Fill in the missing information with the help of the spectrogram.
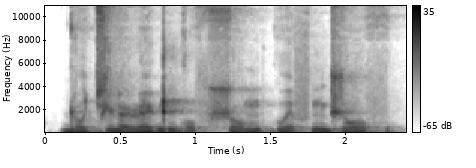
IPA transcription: ɖo˦˥t͡ɕə˥˩ɳə˧ ɭe˦˥ɖŋɡo˩f ʂo˦˥m kʷe˥˩f nd͡ʒo˥˧f

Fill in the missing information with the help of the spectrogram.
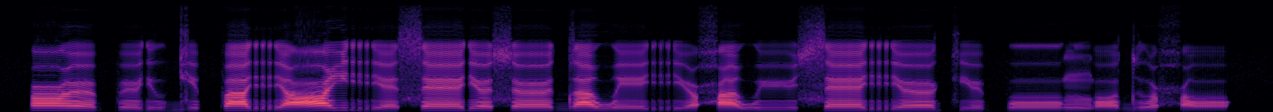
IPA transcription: ʕœː˦˨pø˨ ɾʲu˨ɡʲe˨pa˦rʲa˧ ʕi˦rʲɛ˨ sɛː˦ɾʲœ˦sœː˦ da˦we˨rʲø˨ ħa˧wyː˧sɛː˦ rʲœː˦kʲø˧ poː˧ ŋɔ˨˦du˦ ħɔ˨

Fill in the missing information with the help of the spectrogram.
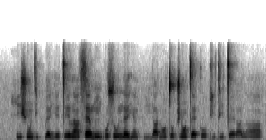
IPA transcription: hi˧ʃũ˧di˨ɡ͡bɛ˨ je˨te˨˦lã˧ sɛ˦mĩ˧bu˦ su˦nɛ˧jɛ̃˨ k͡pi˨ja˧ɡɔ̃˧to˧ d͡ʒɔ̃˦tɛ˧ko˨ ɡi˨di˧ tɛ˨ɾa˨ lã˨˦

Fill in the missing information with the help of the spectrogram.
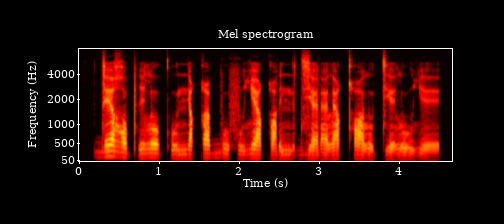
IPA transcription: deʁopʼi lokʼunʲæqi bufu ʎæqɒɾinʲɒd zʲæɾælæ qʰɒlu tʲe luʎe

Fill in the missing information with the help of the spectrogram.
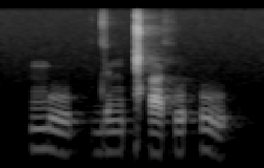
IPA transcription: mu | dønǁʰaxuhu

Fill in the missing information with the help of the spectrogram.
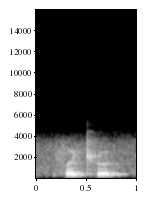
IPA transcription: fɐ˨jkʰɵ˥t̚

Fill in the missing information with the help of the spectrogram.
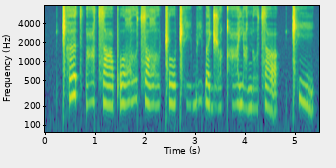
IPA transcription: ǁʰɐ t͡sʼɑ̤ t͡sɑpʼo ʁo̤t͡sɒʁo̤ ǁoǁʰi̤ bi̤ɓɐd͡ʒo̤ qʰɑ̤jɑ̤ no̤t͡sɑ | ǁʰi

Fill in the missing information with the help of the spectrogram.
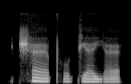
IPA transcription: t͡ʃʰæpʰo kʲæjæ

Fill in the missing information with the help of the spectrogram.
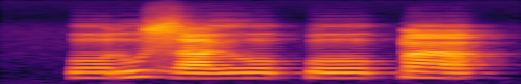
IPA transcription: o˨ɾu˦za˨ ɣo˨k͡poː˨ k͡pã˨

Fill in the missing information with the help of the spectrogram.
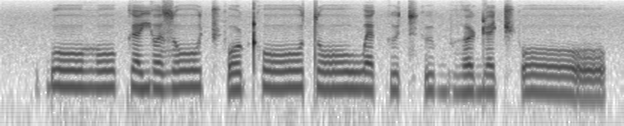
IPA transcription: ɓoː ɦoːkɛjəzoː t͡ʃʼo ʈʰoː toːwɛkʉ t͡sʼʉbʱəɖɛ t͡ʃʼoː

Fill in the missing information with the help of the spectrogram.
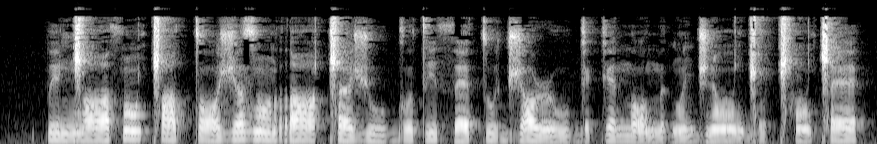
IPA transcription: pɪ ŋ͡ǁɑθɔ̃ǁɑ tɔʒʌzɔ̃ rɑǁɜ ʒu ɡʊti θɛtud͡ʒɒ ɹuɡɛkɛ nɔnəɡɔ̃ d͡ʒɑ̃ɡ͡ǁʊǁʰɑ̃ǁɛ

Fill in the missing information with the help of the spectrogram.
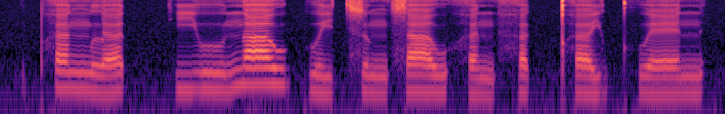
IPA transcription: pʰɐ˧ŋlɐ˨˥t̚ | juː˨n̪aː˥wkʷe˨˩j t͡sʊ˨˩ŋ saː˨whɐ˨˩nhɐ˨k̚ pʰɐ˨j kʷʰɛː˨n

